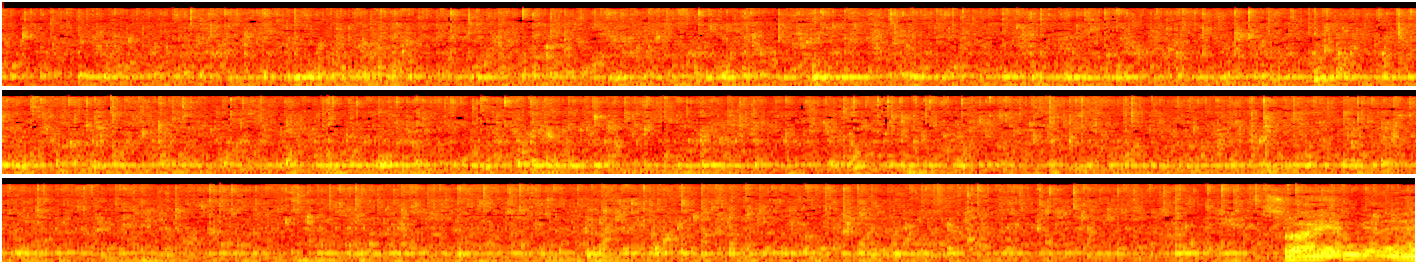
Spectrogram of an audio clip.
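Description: Water running from a tap into a bathroom sink, a steady close hiss and splash that continues throughout with a slight swell near the end.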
